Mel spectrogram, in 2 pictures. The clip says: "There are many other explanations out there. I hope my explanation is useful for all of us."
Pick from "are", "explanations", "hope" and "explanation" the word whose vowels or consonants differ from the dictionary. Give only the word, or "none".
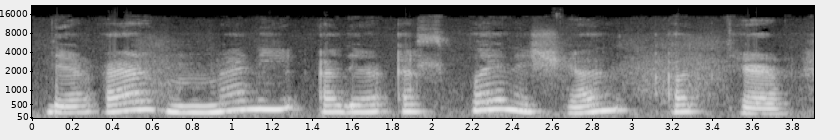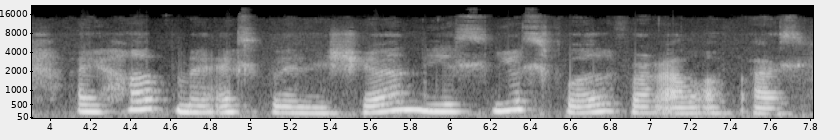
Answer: explanations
